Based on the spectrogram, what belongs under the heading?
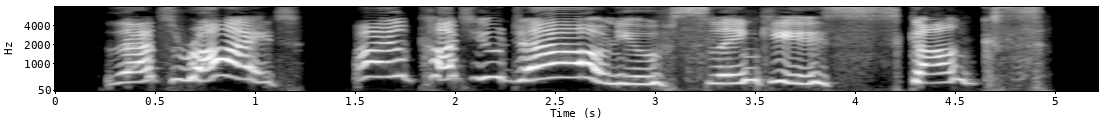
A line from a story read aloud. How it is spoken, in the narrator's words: shouted Major Mallow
